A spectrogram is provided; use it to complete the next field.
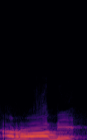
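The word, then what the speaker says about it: الرابع: Hati-hati ketika pengucapan misalnya ar-rabi', ya, terus al-khamis, ya, karena ini bisa berubah makna.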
